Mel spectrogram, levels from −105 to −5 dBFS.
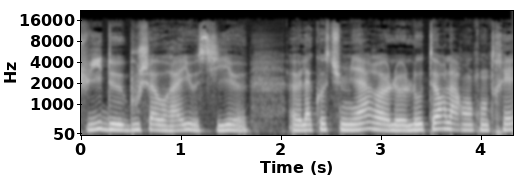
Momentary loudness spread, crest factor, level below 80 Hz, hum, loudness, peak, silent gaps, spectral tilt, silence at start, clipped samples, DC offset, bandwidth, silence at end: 5 LU; 14 dB; -64 dBFS; none; -21 LUFS; -8 dBFS; none; -4 dB/octave; 0 s; under 0.1%; under 0.1%; 16 kHz; 0 s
